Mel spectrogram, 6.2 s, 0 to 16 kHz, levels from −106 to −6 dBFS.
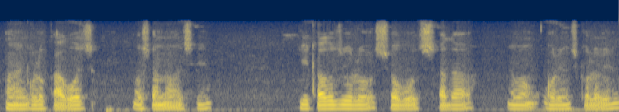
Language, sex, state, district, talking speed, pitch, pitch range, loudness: Bengali, male, West Bengal, Dakshin Dinajpur, 125 wpm, 125 Hz, 95-130 Hz, -19 LUFS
